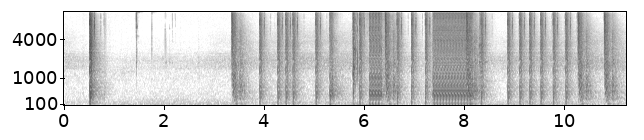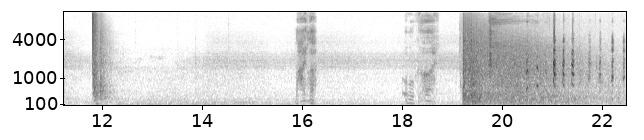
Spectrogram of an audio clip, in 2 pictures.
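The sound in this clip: Gunfire in a fight: many sharp shots and rapid bursts, with a long, loud sustained volley near the middle, scattered single cracks afterward and a harsh, noisy stretch of fire at the end.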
